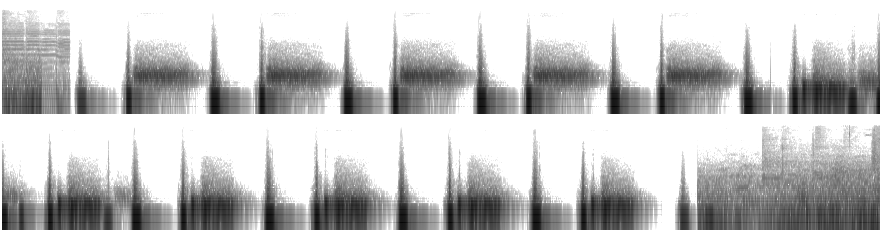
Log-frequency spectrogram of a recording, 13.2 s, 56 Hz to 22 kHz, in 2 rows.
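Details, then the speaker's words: Aortic regurgitation diastolic murmur, described as common in athletic horses: regular heartbeats near 60 a minute, each followed by a blowing, decrescendo (fading) diastolic murmur. "En equinos atletas es muy común la regurgitación aórtica."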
